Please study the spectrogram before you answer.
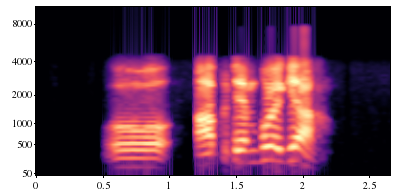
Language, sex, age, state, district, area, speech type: Hindi, male, 30-45, Rajasthan, Nagaur, rural, conversation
